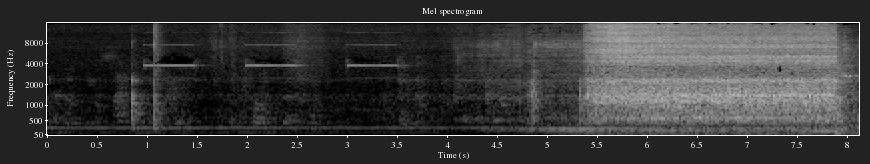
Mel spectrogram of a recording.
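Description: A Pampered Chef blender gives three short high beeps about a second apart, then its motor winds up and runs loudly on the grind setting, chopping whole coffee beans into ground coffee. The grinding cuts off suddenly near the end.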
